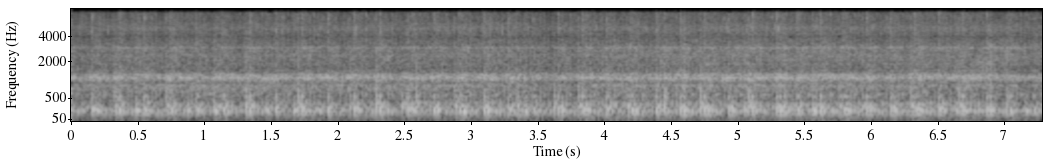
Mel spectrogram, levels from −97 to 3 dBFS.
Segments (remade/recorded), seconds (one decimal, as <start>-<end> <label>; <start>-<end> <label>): 0.0-7.3 recorded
